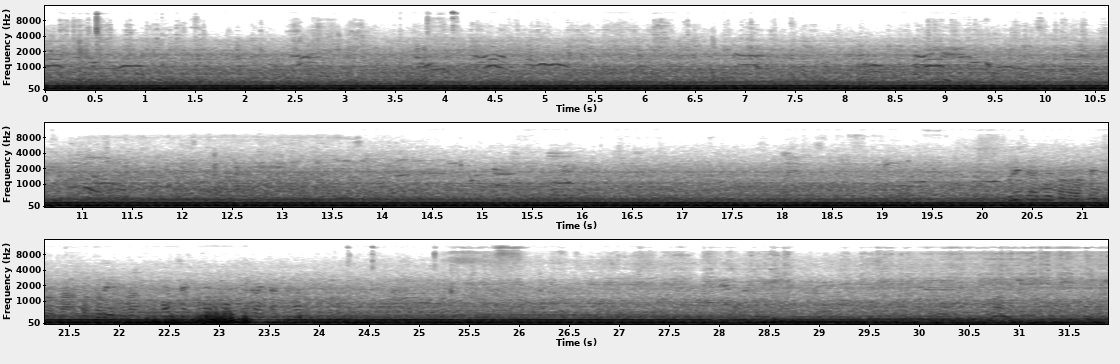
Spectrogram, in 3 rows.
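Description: A boat's engine running steadily, a constant low hum, with a short thump about 23 seconds in.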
